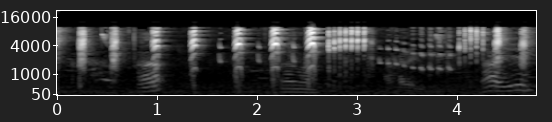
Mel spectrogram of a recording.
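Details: Long-tailed shrike singing a varied, rapid song of sharp high notes, chattering trills and slurred downward whistles, delivered in quick bursts with short rapid runs near the middle.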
